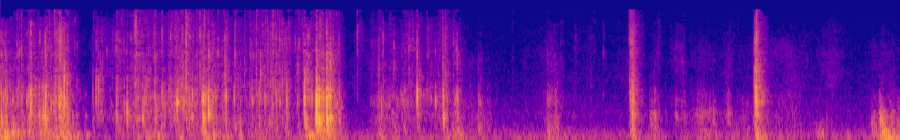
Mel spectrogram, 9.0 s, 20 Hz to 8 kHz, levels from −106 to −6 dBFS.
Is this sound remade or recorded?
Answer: recorded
